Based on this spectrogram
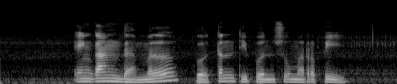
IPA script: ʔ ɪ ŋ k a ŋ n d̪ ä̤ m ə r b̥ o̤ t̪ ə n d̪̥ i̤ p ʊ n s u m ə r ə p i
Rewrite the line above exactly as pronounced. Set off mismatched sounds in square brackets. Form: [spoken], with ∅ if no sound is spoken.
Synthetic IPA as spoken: ʔ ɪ ŋ k a ŋ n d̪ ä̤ m ə [l] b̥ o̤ t̪ ə n d̪̥ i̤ p ʊ n s u m ə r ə p i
